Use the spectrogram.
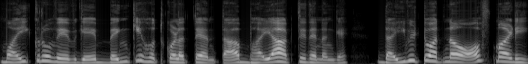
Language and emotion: Kannada, fearful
